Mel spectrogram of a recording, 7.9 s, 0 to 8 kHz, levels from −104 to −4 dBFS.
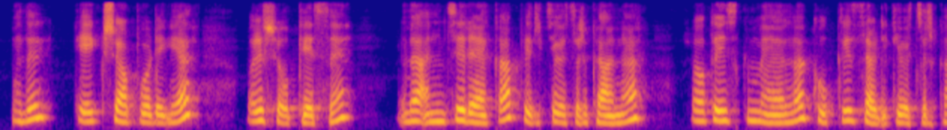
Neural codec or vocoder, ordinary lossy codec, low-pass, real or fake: codec, 24 kHz, 3 kbps, HILCodec; none; 7.2 kHz; fake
